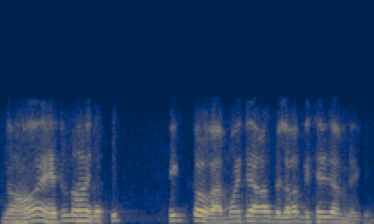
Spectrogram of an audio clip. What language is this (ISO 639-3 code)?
asm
